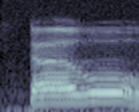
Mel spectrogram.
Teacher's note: litabtagu, ghain di hujung kerongkong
